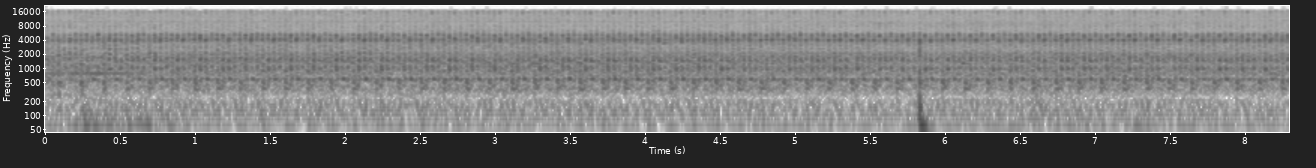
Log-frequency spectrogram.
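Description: Steady idle with a light, fairly even tapping about three times a second riding over the engine note; a knock, cause unclear.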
